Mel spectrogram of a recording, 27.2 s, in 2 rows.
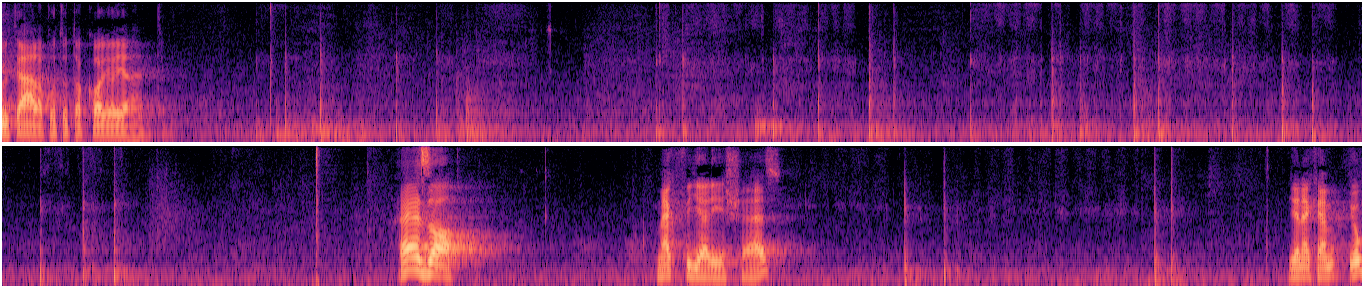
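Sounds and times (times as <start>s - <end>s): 
speech: 0.0s - 1.7s, 17.6s - 18.2s, 20.2s - 21.4s, 26.5s - 27.1s
pen strokes handwriting an x-hat symbol: 2.5s - 5.2s, 6.4s - 15.0s, 21.7s - 25.4s.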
